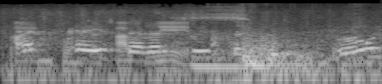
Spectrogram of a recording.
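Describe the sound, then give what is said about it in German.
Heavy rain and hail drum down in a dense, continuous roar, with people talking loudly over the noise throughout. “Oh, es regnet. Oh, Hagel.”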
